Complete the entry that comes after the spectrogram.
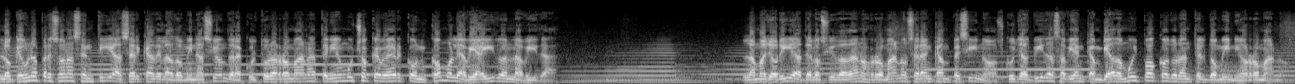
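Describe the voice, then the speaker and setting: Over music in the background, a man talks at a fairly quick pace and medium pitch, with ordinary pitch variation and very even loudness. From Colombia. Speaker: announcer. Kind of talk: documentary narration.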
